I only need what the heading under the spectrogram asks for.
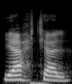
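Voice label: "jahchal" nominative, Archi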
